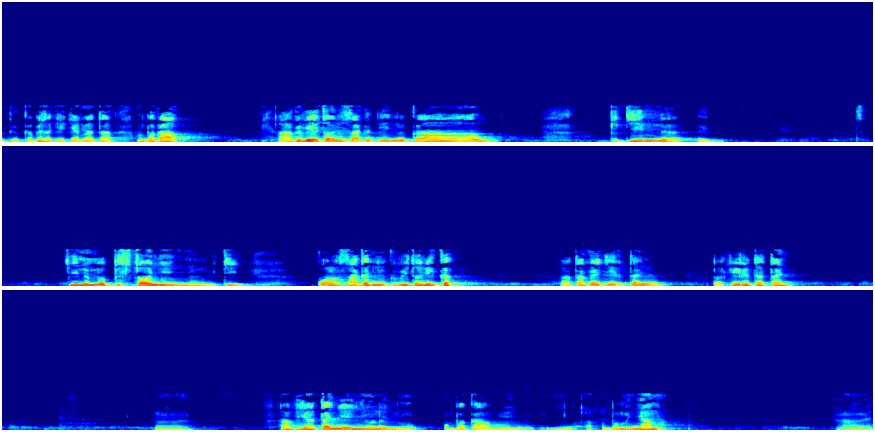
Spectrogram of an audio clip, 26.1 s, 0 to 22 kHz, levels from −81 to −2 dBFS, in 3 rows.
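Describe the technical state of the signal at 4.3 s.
At 4.3 s the speech shows MP3 compression, present across the whole clip: nothing above 5.8 kHz, with watery, swirling artefacts from bits dropped frame by frame, likely a very low bitrate near 24 kbps, unlike a plain low-pass filter.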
